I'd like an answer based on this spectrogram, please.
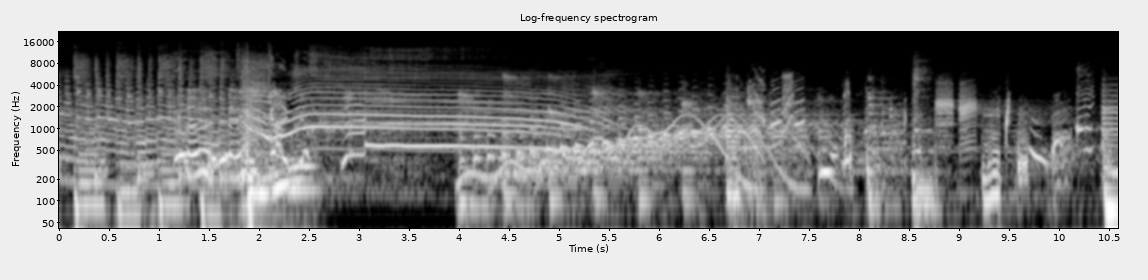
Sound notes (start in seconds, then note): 1.8 screaming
